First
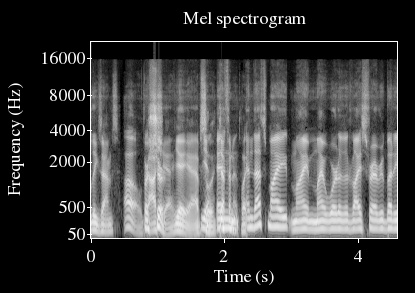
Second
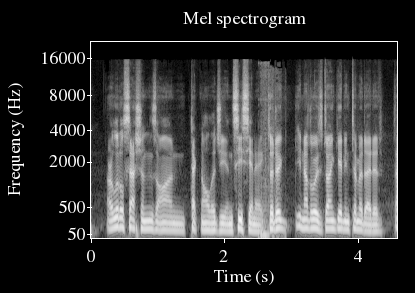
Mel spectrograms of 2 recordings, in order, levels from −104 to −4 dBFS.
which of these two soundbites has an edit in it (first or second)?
second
